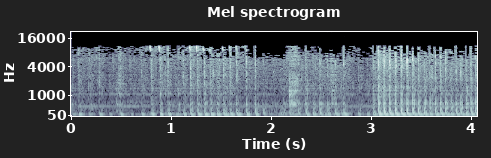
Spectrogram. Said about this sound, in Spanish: Chichina ve alejarse la moto.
